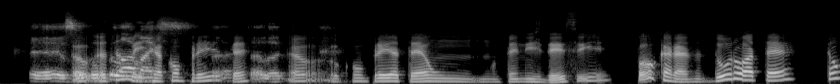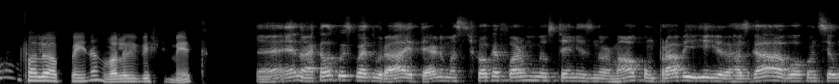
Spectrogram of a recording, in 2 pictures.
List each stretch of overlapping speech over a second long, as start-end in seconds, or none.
0.7-3.0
